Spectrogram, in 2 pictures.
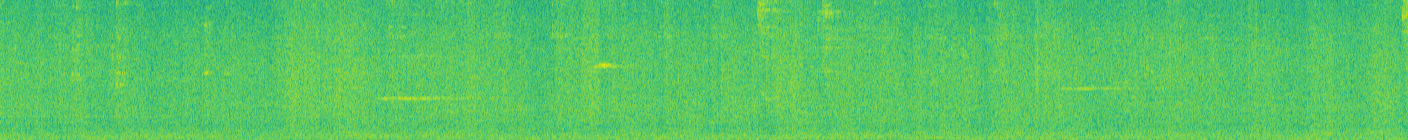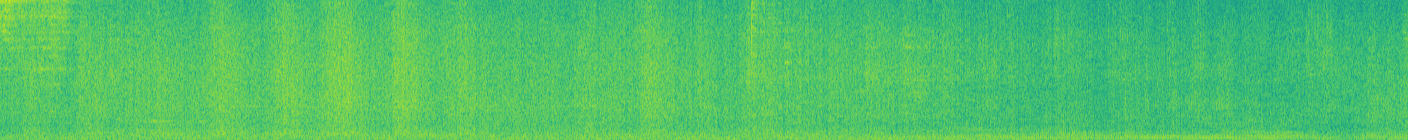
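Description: Freight train cars rolling past with a steady heavy rumble and rapid clicking of wheels over the rail. There are several brief high wheel squeals, and a low drone slides in pitch near the end.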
